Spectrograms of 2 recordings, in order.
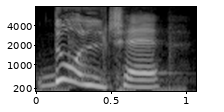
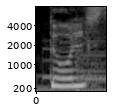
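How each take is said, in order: First: The word is said with an Italian pronunciation. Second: The word is said with a Spanish pronunciation. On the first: The speaker is imitating people who assume it is Italian. The speaker calls it wrong. "ah, Italian" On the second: It is an Argentinian term. The speaker calls it right. "no, no, it's Argentinian"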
